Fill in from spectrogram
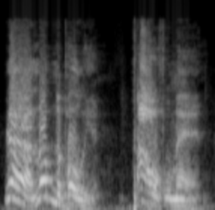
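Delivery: ordinary talk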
